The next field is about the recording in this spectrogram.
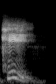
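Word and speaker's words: Ky: and you spell that n-g-u-y-e-n and you that's pronounced win even though it says ng win and then cal c-a-o and then key k-y okay thank you uh i have a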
